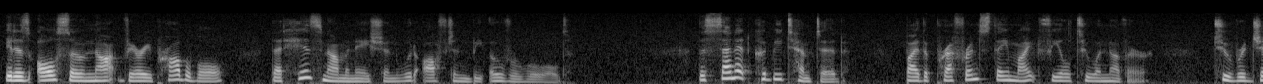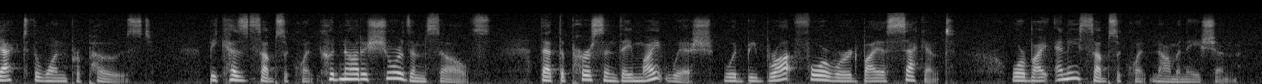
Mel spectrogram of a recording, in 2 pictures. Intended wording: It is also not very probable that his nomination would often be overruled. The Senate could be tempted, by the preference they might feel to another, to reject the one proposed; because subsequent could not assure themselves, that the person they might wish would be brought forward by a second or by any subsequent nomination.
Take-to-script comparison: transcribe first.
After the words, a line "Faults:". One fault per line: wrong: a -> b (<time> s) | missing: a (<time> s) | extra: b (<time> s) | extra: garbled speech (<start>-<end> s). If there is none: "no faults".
It is also not very probable that his nomination would often be overruled. The Senate could be tempted, by the preference they might feel to another, to reject the one proposed; because subsequent could not assure themselves, that the person they might wish would be brought forward by a second or by any subsequent nomination.
Faults:
no faults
